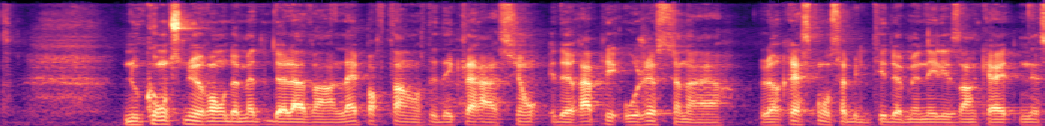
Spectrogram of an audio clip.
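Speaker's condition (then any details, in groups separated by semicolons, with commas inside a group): No condition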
